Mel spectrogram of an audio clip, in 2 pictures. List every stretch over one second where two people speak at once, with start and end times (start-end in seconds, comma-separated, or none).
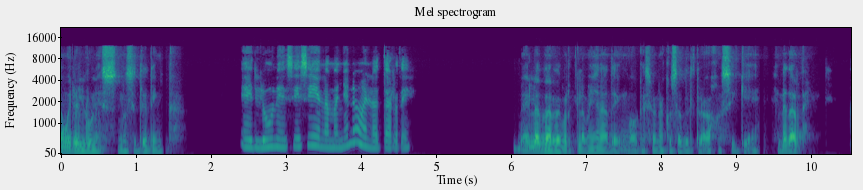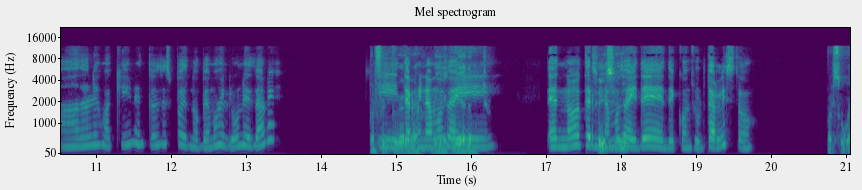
14.7-16.3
